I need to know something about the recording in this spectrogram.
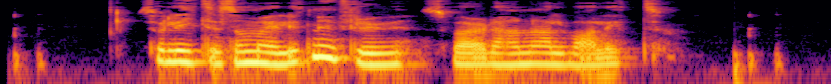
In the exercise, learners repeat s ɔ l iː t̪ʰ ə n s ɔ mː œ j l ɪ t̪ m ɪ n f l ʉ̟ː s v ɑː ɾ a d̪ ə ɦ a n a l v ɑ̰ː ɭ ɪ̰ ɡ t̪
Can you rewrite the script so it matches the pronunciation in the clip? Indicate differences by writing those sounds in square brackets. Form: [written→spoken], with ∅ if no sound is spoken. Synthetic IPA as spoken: s ɔ l iː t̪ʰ ə [n→∅] s ɔ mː œ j l ɪ t̪ m ɪ n f [l→ɾ] ʉ̟ː s v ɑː ɾ a d̪ ə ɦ a n a l v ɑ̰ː ɭ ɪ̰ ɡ t̪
